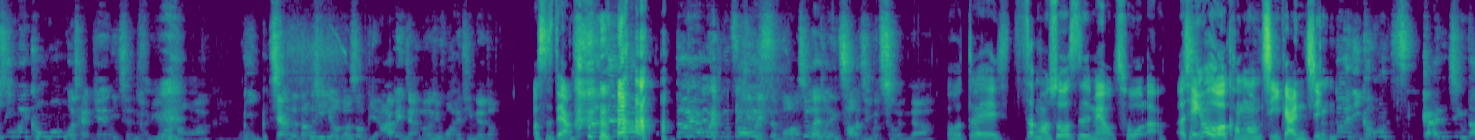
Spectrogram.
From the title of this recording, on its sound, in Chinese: 收音有回音，別開太大聲！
